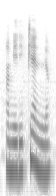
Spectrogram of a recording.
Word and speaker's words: Américaine: Sud-Africain, Sud-Africaine, Américain, Américaine. So we pronounce the last N because of E.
